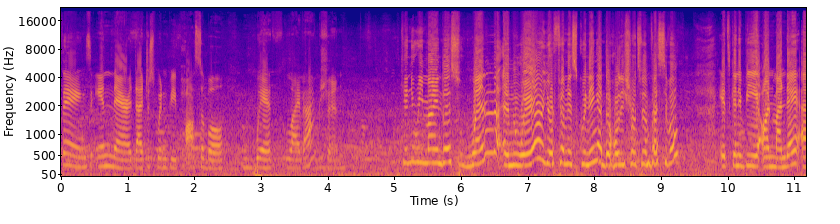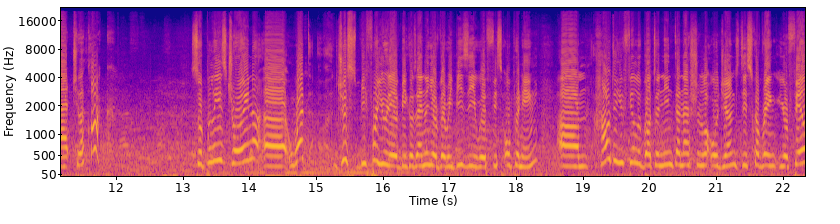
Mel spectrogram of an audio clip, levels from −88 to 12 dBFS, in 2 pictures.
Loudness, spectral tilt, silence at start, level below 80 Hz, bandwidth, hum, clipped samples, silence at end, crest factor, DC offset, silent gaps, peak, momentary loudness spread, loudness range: -9 LUFS; -3 dB/octave; 0 s; -28 dBFS; over 20 kHz; none; under 0.1%; 0 s; 8 dB; under 0.1%; none; -2 dBFS; 15 LU; 6 LU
